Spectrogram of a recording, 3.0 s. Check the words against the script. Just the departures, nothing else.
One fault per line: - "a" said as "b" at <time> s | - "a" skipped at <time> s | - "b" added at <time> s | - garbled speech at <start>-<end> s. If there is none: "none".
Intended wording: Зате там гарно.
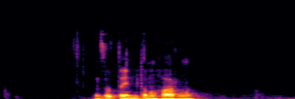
- "їм" added at 1.2 s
